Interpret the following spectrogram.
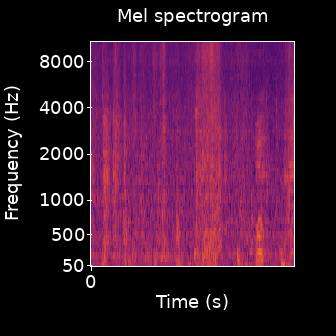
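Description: Soft murmur of voices and rustling of hands and clothing in a small room, with a brief faint voice about three seconds in.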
